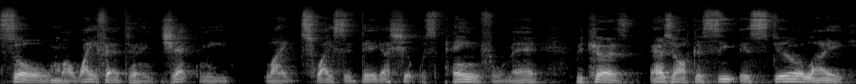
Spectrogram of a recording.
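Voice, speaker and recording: This man has a fairly low, somewhat breathy voice with ordinary pitch variation. His pace is very slow. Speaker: livestreamer / community leader. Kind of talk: casual livestream talk.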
